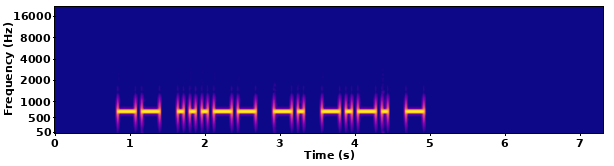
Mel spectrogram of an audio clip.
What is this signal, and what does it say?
Morse code, heard as a keyed tone, about 15 wpm, 700 Hz. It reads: M3NCT
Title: DXCC-100 Call Signs - 5 Characters - 15wpm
